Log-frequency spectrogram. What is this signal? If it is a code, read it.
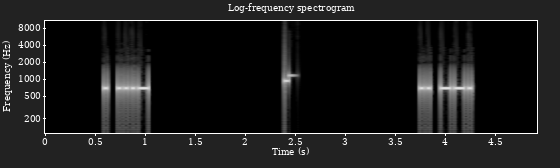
Morse code, heard as a keyed tone, about 36 wpm, 700 Hz. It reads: EV IG
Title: Top Two Letter Combinations in Words 35wpm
